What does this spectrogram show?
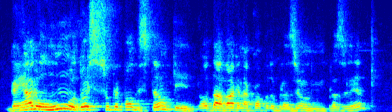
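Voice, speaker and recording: This man's intonation is lively. He talks at a moderate pace. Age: 40s. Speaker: regional football reporter. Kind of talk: casual chat.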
